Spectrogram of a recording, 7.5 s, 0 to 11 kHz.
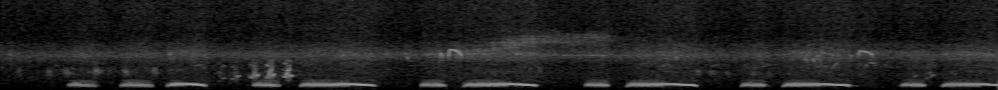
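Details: Spotted dove calling during morning decoy trapping, wild birds feeding on the ground: loud, regular mellow coos around 700, short notes alternating with longer downslurred ones, repeated steadily; faint chirps from other birds and a high background hiss.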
